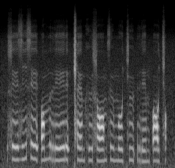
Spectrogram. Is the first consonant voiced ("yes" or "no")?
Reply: no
